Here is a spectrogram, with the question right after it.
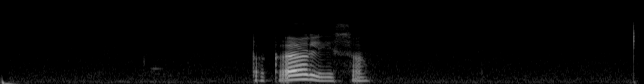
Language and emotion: Russian, sad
